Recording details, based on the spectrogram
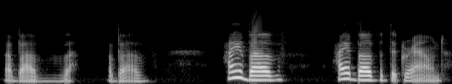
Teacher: I think the V could have been pronounced a little better just make sure your teeth are on your lower lip and it vibrates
